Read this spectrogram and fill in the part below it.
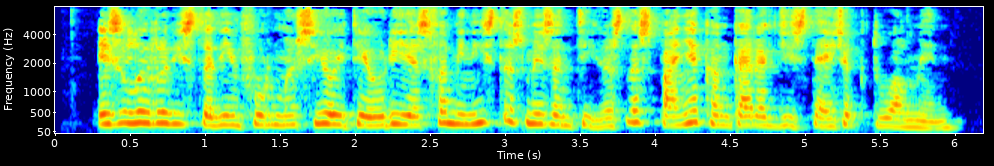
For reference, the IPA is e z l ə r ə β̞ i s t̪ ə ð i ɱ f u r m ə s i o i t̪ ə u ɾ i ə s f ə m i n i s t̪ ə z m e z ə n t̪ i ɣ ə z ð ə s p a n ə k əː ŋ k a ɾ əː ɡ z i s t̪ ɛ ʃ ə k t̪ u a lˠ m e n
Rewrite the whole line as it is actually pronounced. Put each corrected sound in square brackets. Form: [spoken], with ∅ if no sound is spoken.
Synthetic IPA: e z l ə r ə β̞ i s t̪ ə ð i ɱ f u r m ə s i o i t̪ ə u ɾ i ə s f ə m i n i s t̪ ə z m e z ə n t̪ i ɣ ə z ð ə s p a [ɲ] ə k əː ŋ k a ɾ əː ɡ z i s t̪ ɛ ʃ ə k t̪ u a lˠ m e n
